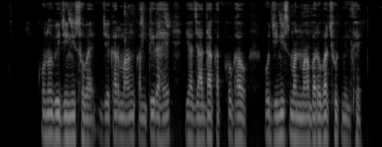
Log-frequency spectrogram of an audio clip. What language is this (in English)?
Chhattisgarhi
